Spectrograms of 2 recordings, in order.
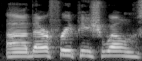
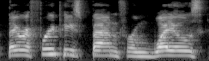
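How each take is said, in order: First: Tripping over the words; fumbled line. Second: Slow, deliberate restart; careful restart. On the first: Real, not acted. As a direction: stumble and lose the thread. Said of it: "I just lost my tongue completely there". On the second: Shown as a demonstration. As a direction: say it again slowly and clearly. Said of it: "No, your ears are not deceiving you".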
